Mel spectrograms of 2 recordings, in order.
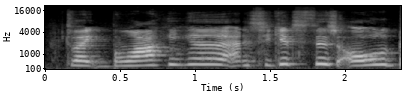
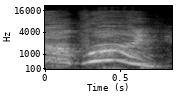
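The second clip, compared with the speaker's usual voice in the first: higher, hammed-up command to run; mock urgent yell; 8 semitones higher, 3 dB louder than usual. Mimicking Tris telling everyone to flee, a higher mock yell. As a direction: bark it like a movie heroine.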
